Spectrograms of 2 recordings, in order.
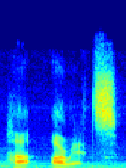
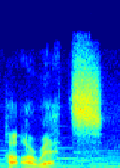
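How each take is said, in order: First: The stress is on the second syllable. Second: The stress is not on the second syllable. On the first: The speaker calls it right. "accent the word on this syllable" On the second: The speaker calls it wrong. "not haaretz"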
